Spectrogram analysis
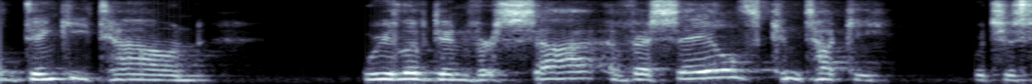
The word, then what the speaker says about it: Versailles: We lived in Versail Versailles, Kentucky, which is spelled like Versailles, which is not too far from Lexington.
